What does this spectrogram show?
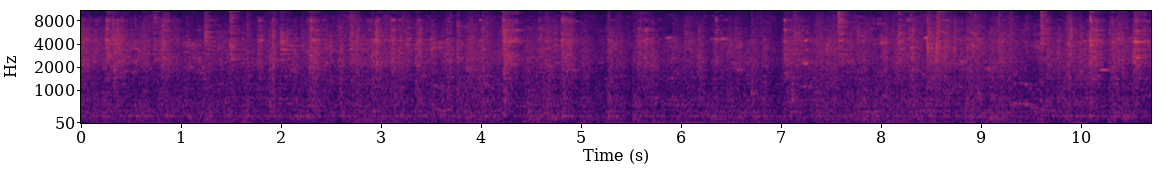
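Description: Narrow-gauge passenger coach of a steam-hauled train rolling along, heard from inside the open-sided car. A steady rumble of wheels on rail runs under frequent irregular clicks and rattles from the car and track.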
